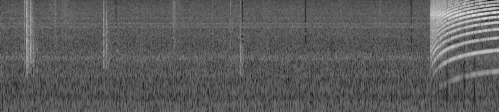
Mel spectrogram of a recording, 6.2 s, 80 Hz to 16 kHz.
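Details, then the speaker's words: Homemade 1972 police-style siren oscillator with a 33 µF replacement timing capacitor: faint hiss and clicks, then a clean electronic wail sweeping steadily; pretty close to the original remembered sound. "pretty close to what I remember"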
